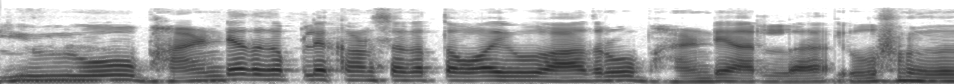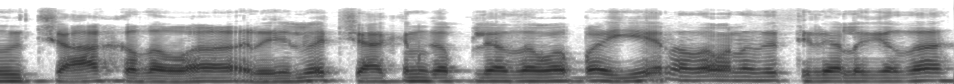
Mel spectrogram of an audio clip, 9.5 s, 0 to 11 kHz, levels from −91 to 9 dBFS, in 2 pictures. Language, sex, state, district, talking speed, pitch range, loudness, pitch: Kannada, male, Karnataka, Bijapur, 120 wpm, 130-160 Hz, -15 LUFS, 135 Hz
